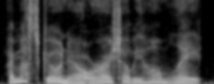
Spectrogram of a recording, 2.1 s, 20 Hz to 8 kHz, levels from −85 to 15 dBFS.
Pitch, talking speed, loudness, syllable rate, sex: 225 Hz, 280 wpm, -17 LUFS, 5.3 syllables/s, female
